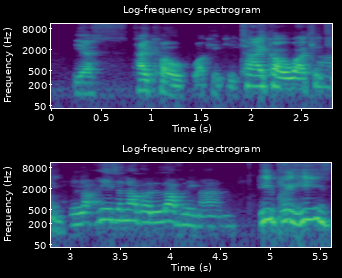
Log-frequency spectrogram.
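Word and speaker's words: Taika Waititi: played by you pronounce his name Taiki Waititi. Yes, Taiko Waititi.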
